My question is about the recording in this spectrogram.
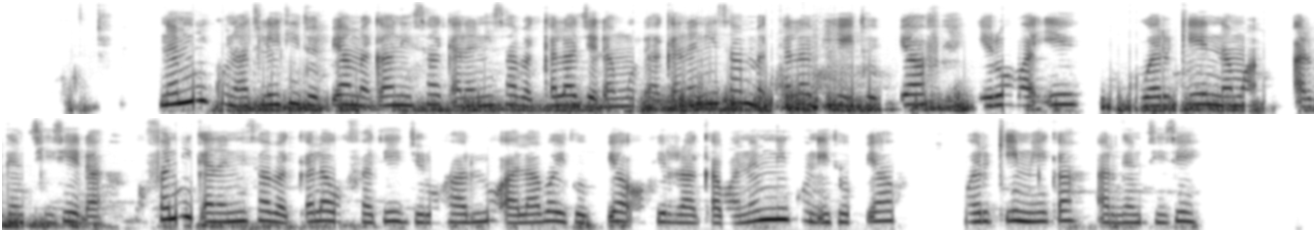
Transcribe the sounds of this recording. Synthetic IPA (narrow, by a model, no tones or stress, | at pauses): nɐmnɪkʊnɐt̪leːt̪iːɪt̪jo̞ːpʼːɪjaːmɐkʼaːnɪsaːkʼɐnɐniːsaːbɐkʼːɐlaːd͡ʒɛᶑɐmuːᶑɐkʼɐnɐniːsaːnbɐkʼːɐlaːbɪjːɐɪt̪jo̞ːpʼːɪjaːfjɛɾo̞ːbaːʔʔeːwɐɾkʼe̞ːnɐmɐɐ̰ɾɡɐmsiːseːᶑɐʔʊfːɐnːɪkʼɐnɐnisaːbɐkʼːɐlaːʊfːɐt̪e̞ːd͡ʒɪɾʊhaːlːuːʔɐlaːbaːɪt̪joːpʼːɪjaːʔɔ̰fɪrːaːkʼɐbɐnɐmnɪkʊnɪt̪jo̞ːpʼːɪjaːf | wɐɾkʼiːmeːkʼɐɐ̰ɾɡɐmsiːseː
